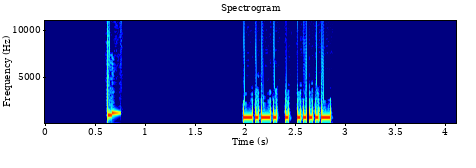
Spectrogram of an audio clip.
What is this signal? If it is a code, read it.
Morse code, heard as a keyed tone, about 40 wpm, 700 Hz. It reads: CE4
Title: Callsign Prefixes for Top 100 DXCC - 40wpm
